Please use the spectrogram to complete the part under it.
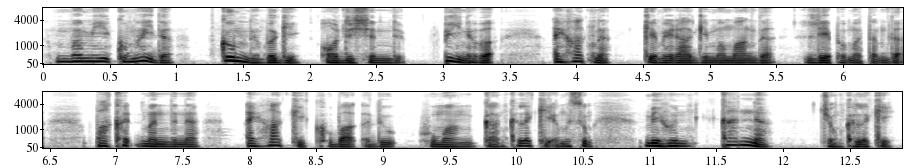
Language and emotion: Manipuri, fearful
